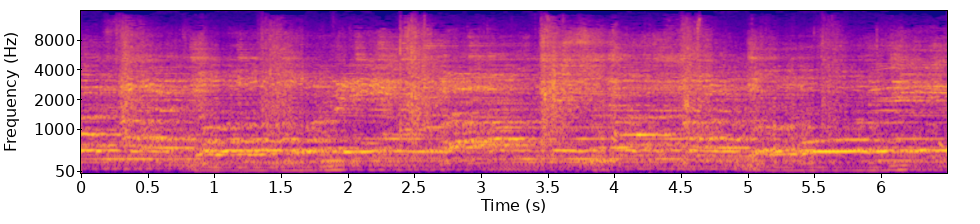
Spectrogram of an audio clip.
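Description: Gospel vocal quartet, three men and a woman, singing in harmony on held notes over accompaniment with a steady beat.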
